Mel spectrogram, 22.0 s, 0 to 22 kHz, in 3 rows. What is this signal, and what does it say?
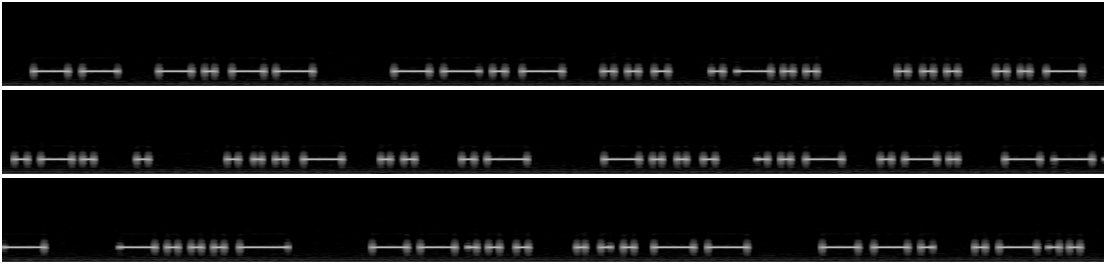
Morse code, heard as a keyed tone, about 14 wpm, 710 Hz. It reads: MY QSL SURE VIA BURO <BT> 73 GL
